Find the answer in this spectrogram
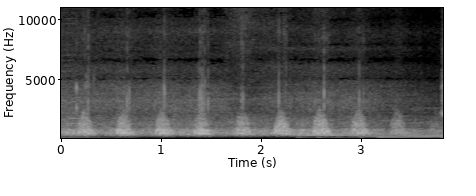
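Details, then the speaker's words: Fetal heartbeat on a hospital ultrasound of the mother's daughter; the mother had been told she could not conceive. Rapid, regular whooshing pulses at about 150 a minute with a faint hum underneath. "and what followed was me hearing the most beautiful sound which was my daughter's heart"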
